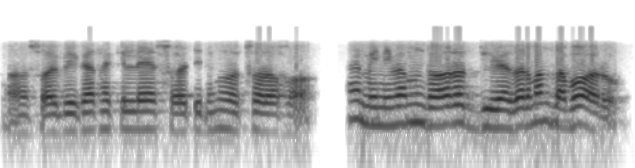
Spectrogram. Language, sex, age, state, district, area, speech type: Assamese, female, 60+, Assam, Kamrup Metropolitan, urban, conversation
